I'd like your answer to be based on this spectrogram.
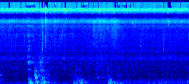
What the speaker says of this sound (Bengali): আমি এখন লইট্টা শুটকিটাও দিয়ে দিচ্ছি।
